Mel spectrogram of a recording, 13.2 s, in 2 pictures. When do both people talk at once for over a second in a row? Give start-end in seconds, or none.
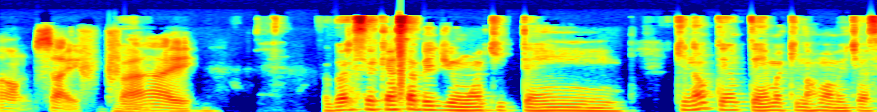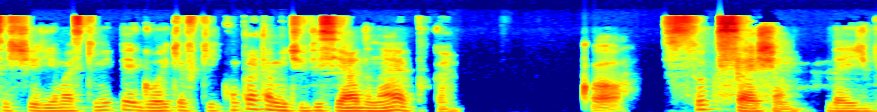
none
